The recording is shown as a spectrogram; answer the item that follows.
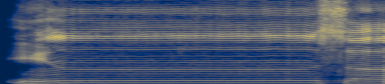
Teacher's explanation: dilimizi herhangi bir yere temas ettirmeden nun harfini çıkartıyoruz ins şeklinde okuyoruz yine aynı kelime bu kelimeden dolayı burada Durak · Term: ihfa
